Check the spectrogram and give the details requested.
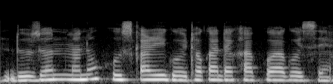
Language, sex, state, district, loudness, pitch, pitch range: Assamese, female, Assam, Sonitpur, -13 LUFS, 205 Hz, 195-220 Hz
